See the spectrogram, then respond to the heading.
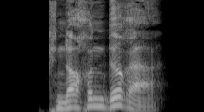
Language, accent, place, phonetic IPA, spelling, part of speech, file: German, Germany, Berlin, [ˈknɔxn̩ˈdʏʁɐ], knochendürrer, adjective, De-knochendürrer.ogg
- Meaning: inflection of knochendürr: 1. strong/mixed nominative masculine singular 2. strong genitive/dative feminine singular 3. strong genitive plural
